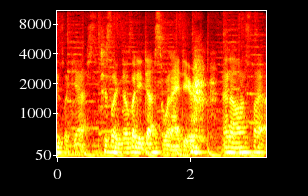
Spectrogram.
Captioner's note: laughs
